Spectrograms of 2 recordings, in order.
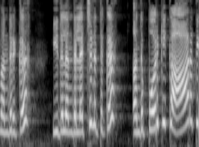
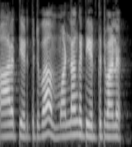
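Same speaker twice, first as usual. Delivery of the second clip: low, softer sarcastic mimicry; mocking grumble; 7 semitones lower, 4 dB quieter than usual. Wife mimics husband's order to herself, sour mocking grumble. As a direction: grumble his order back under your breath.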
